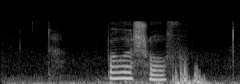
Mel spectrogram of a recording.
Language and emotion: Russian, neutral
